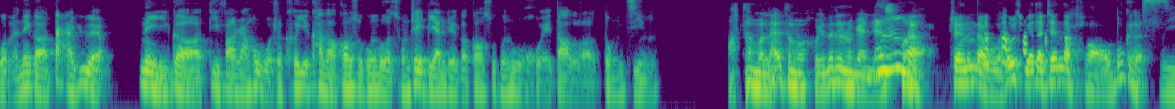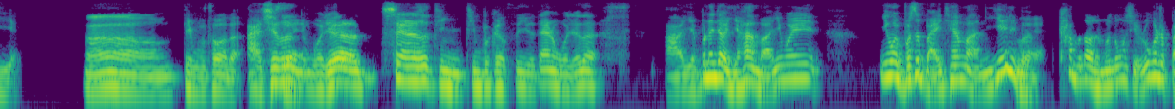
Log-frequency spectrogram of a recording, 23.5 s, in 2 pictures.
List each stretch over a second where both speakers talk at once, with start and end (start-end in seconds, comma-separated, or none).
none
